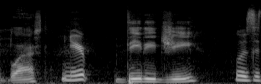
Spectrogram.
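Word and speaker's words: Blxst: got the other people oh two c uh blast which is spelled b-l-x-s-t so i'm guessing it's blast nope ddg who was the 10th spot winner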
